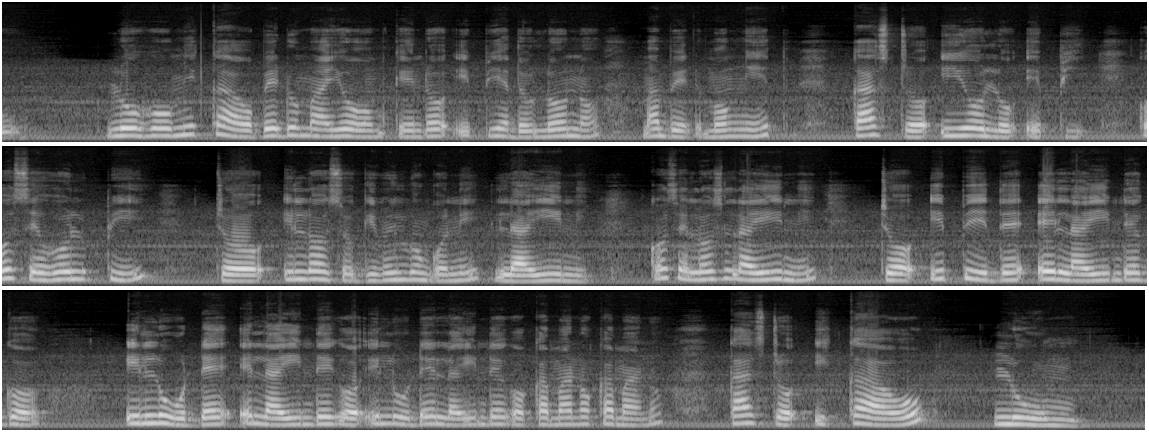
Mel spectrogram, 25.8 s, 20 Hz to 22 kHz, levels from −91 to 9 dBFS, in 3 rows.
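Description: No technical faults can be heard anywhere in the speech recording.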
